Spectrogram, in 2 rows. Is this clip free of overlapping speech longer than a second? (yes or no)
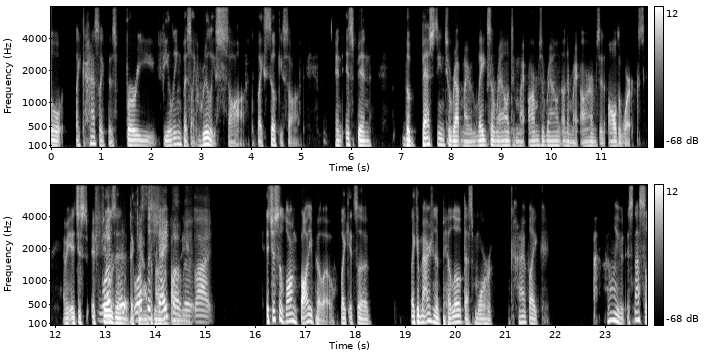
no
